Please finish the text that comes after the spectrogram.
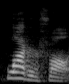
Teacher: waterfall three syllables stress on the first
